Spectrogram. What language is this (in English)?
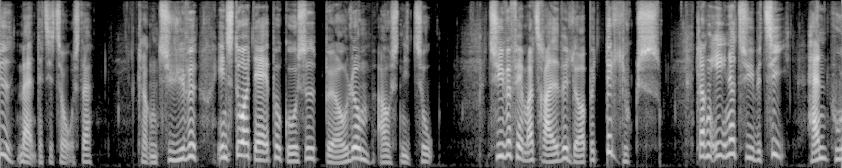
Danish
